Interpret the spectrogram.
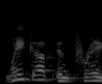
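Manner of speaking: high, pressing wake up and pray; urgent wake-up call. Pretend. Captain shaking Jonah awake, high and urgent. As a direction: shake him awake with your voice. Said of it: "captain who's shaking him, saying".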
